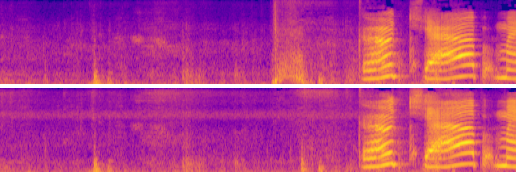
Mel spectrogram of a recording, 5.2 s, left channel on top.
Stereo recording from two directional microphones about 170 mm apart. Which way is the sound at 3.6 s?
5° right (ahead or behind).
